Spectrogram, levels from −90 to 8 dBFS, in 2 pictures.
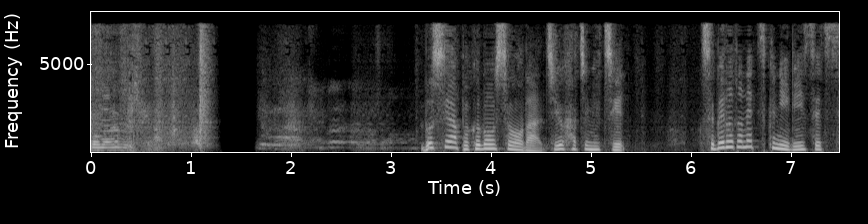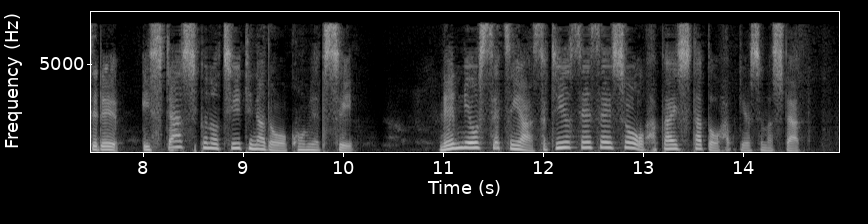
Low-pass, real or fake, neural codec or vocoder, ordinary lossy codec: none; fake; codec, 16 kHz, 1.1 kbps, Voila-Tokenizer; none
